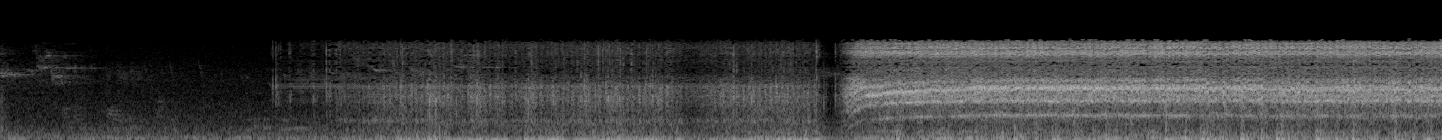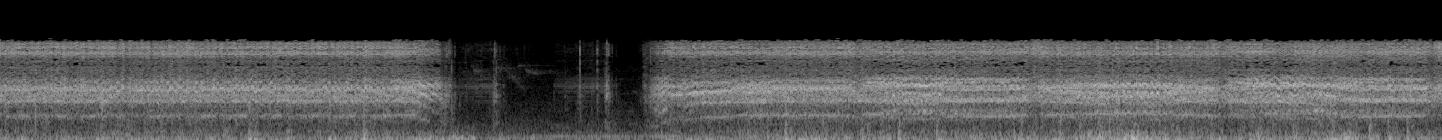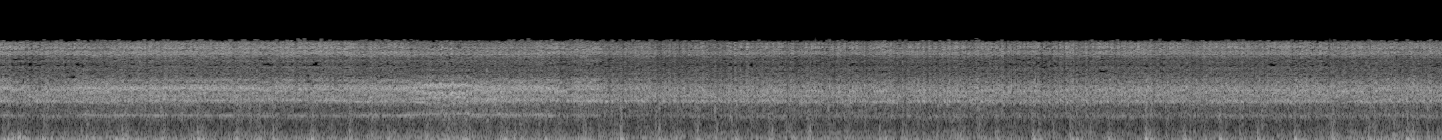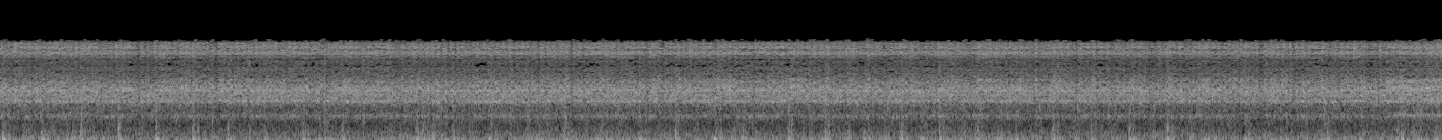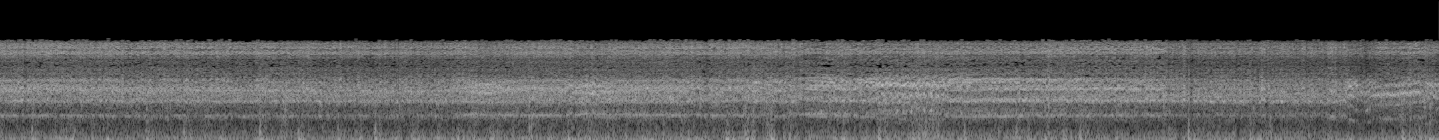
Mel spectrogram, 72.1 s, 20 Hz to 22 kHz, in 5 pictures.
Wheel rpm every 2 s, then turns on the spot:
0, 0, 20, 20, 100, 160, 160, 160, 160, 70, 50, 160, 160, 160, 170, 160, 160, 160, 160, 160, 160, 160, 160, 160, 160, 160, 160, 160, 160, 160, 160, 160, 160, 160, 160, 150.
4-8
